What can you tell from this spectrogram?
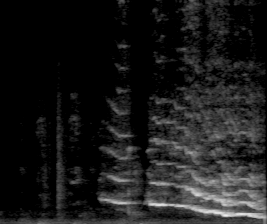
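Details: Male dog whining after being left behind during a quick trip to the mailbox, fear of missing out: after a few soft taps, a tonal whine rises, then slides steadily downward in a long, drawn-out wail.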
